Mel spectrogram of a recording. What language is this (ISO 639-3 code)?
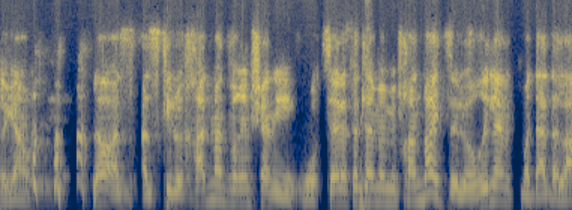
heb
